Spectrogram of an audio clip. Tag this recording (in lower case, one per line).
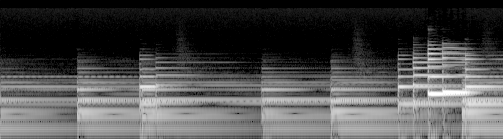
playing piano
electric piano
keyboard (musical)
piano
